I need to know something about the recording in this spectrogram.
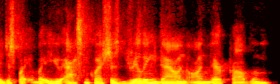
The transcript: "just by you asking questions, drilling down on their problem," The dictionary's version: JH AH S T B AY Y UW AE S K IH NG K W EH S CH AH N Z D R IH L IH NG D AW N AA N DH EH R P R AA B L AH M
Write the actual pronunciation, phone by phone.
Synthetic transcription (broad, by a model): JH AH S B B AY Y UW AE S K IH NG K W EH S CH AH N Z D R IH L IH NG D AW N AA N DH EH R P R AA B L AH M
